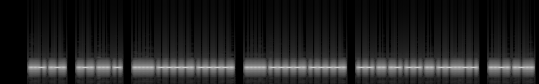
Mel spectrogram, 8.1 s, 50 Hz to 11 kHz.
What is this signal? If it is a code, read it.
Morse code, heard as a keyed tone, about 40 wpm, 700 Hz. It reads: UR RST 599 599 MIAMI, FL
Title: Practice QSO - Exchange 1 - Beginning - 40wpm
